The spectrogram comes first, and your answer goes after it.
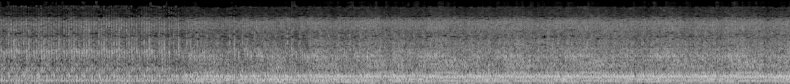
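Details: Mercedes W124 with OM606 diesel swap: engine holds a steady, fast, even roar without settling back to idle; revs hanging high or possibly running away, cause unknown.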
